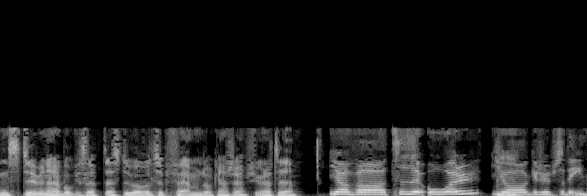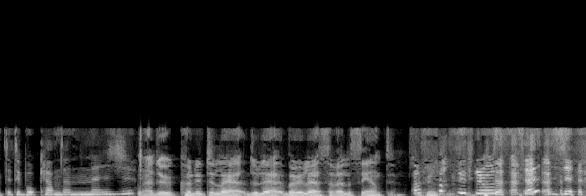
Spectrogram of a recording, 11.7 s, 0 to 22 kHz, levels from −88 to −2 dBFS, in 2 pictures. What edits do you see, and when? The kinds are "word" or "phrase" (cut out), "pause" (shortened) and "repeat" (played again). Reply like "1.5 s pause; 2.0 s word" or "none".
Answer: none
